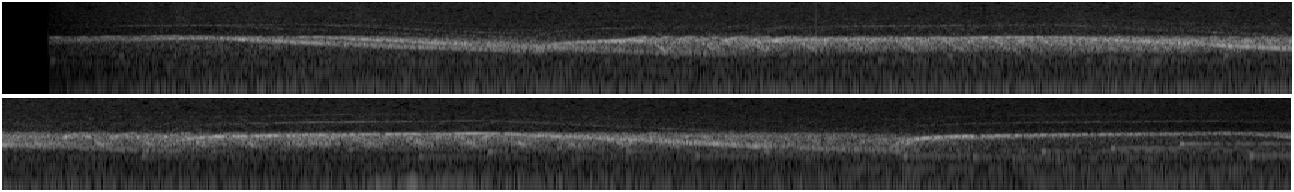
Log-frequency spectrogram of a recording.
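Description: A siren wailing, its pitch sweeping slowly up and down, a few seconds per sweep, over a low rumble. Faint held notes come in during the second half.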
